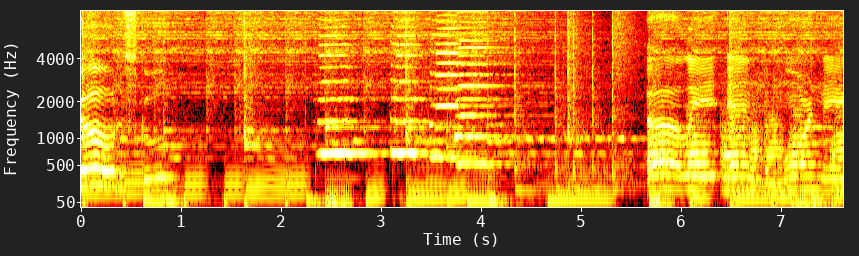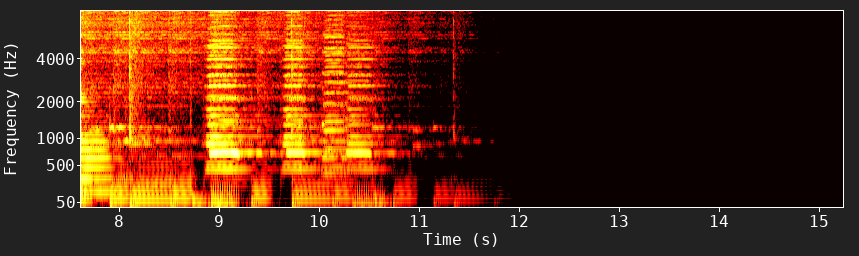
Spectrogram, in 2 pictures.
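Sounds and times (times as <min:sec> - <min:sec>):
blues music: 0:00.0 - 0:11.6.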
